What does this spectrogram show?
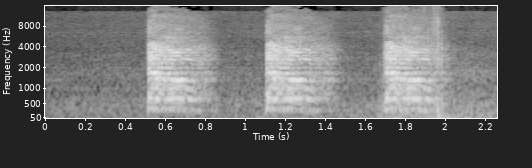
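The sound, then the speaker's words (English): Short new intro music built from three loud, evenly spaced horn-like stabs, each about half a second long with brief pauses between, with no voices. “There's the music. All right, this is my first time hearing Throwing Stones with the new intro music.”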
